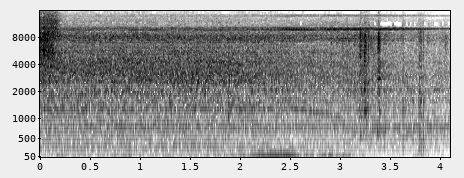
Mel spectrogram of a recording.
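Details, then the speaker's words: Wood lathe turning a 6x6 cedar lamp body in reverse while sanding with 120 grit: a steady, even abrasive hiss over a smooth motor hum with no knocks; normal running. "Now I'm going to put this baby in reverse and hit it with 120. As you can see, it sands up pretty quickly."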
